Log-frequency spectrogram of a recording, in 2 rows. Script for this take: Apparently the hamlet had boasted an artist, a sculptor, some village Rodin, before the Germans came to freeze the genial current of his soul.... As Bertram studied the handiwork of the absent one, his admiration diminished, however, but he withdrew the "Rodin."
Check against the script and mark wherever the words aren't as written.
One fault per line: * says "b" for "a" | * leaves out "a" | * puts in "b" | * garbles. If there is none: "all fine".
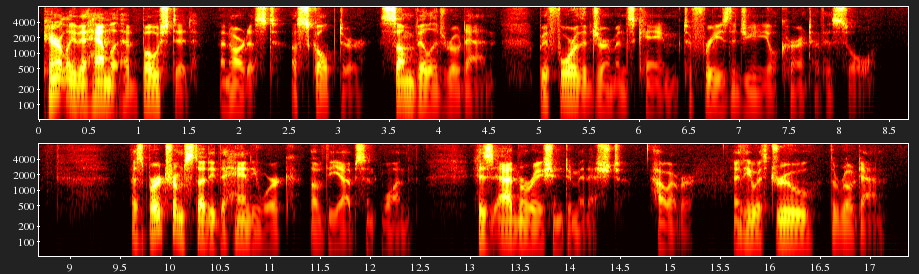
* says "and" for "but"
